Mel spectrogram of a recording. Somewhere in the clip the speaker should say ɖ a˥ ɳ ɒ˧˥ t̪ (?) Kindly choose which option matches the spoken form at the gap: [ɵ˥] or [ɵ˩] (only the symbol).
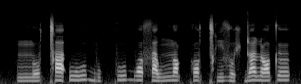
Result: ɵ˥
